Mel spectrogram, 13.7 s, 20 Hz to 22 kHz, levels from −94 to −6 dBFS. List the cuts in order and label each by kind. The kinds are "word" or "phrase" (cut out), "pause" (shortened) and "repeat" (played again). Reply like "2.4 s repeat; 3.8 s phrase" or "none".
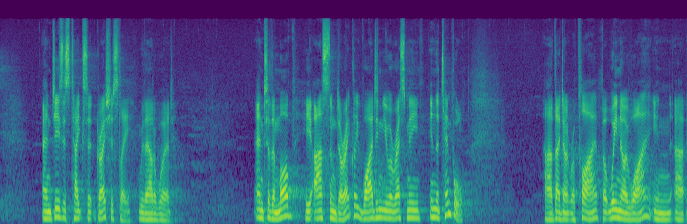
none

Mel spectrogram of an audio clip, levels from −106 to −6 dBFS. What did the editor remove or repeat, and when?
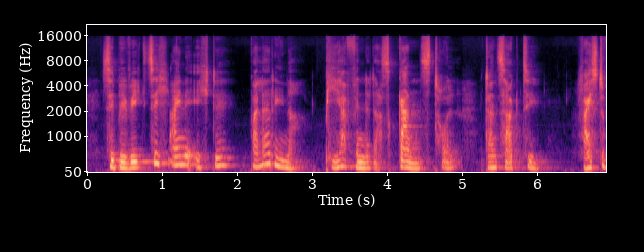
1.1 s word; 3.0 s pause; 5.0 s pause

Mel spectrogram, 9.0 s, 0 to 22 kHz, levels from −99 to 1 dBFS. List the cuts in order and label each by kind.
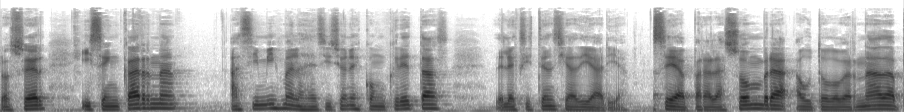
6.5 s word

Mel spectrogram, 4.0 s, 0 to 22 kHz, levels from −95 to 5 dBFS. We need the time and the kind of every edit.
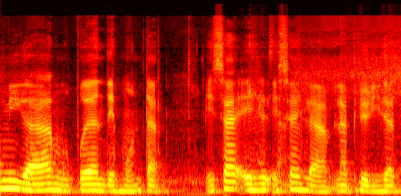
2.7 s word

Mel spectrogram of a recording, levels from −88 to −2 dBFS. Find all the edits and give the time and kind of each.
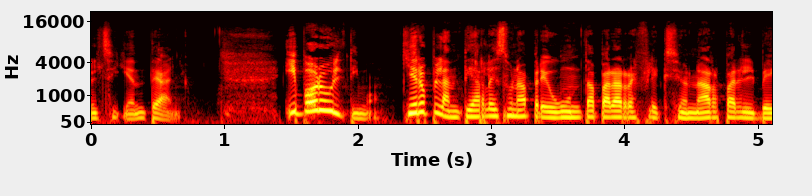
2.3 s pause

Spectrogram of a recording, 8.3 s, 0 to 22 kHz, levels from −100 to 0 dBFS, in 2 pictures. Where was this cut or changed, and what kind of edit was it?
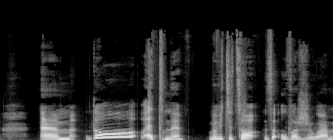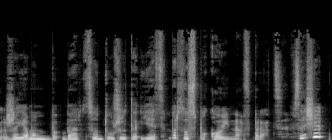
none

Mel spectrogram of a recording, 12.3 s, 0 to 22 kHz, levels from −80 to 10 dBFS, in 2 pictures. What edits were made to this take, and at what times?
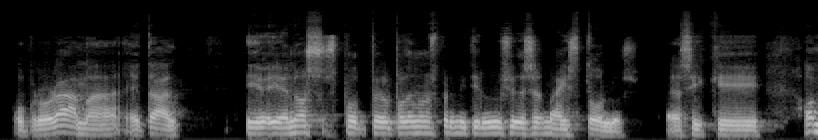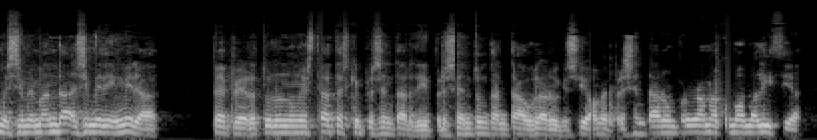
none

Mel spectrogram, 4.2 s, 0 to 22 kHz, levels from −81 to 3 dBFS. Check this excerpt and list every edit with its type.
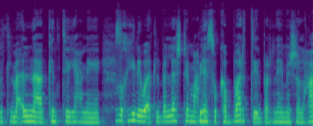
1.5 s word; 2.6 s word

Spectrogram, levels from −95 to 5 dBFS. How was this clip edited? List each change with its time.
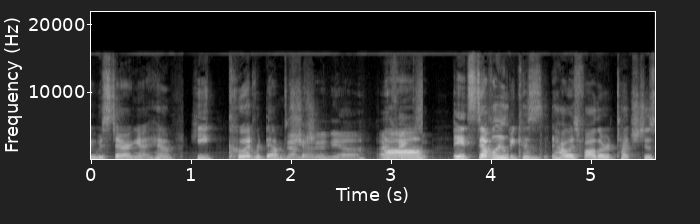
0.9 s pause; 1.6 s word; 3.3 s word; 4.2 s phrase

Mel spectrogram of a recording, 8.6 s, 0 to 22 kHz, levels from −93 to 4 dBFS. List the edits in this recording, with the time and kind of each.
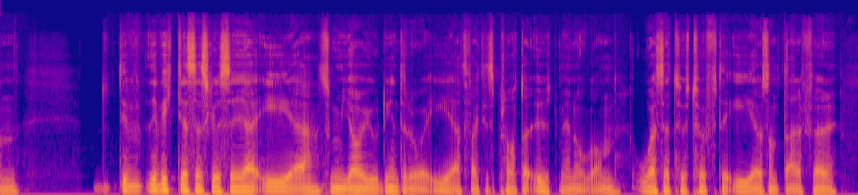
none

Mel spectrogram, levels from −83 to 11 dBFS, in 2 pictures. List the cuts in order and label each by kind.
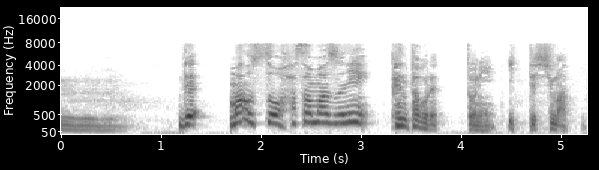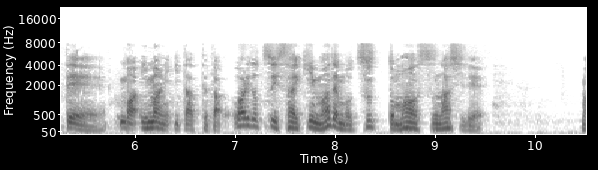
3.2 s pause; 4.4 s pause; 5.8 s pause

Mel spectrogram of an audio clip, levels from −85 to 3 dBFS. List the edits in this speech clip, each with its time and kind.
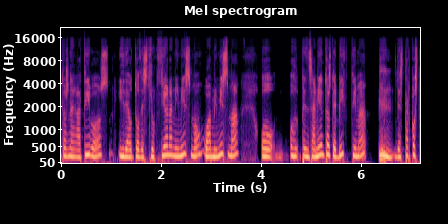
1.1 s pause; 4.5 s word

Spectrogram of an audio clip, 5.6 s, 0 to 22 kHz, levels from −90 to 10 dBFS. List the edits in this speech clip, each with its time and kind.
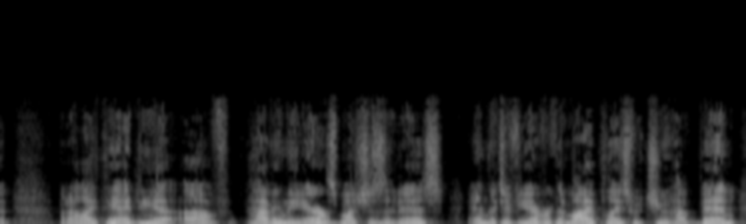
1.8 s pause; 2.4 s word; 3.4 s pause; 3.7 s phrase; 4.2 s word

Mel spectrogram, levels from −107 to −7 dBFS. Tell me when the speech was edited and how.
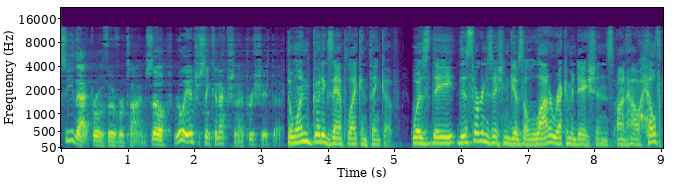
1.6 s pause; 3.3 s pause; 5.1 s pause

